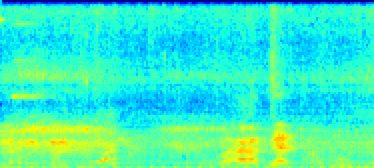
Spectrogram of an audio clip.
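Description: A small vehicle engine running with a rapid, steady low putter as vehicles struggle through deep mud.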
